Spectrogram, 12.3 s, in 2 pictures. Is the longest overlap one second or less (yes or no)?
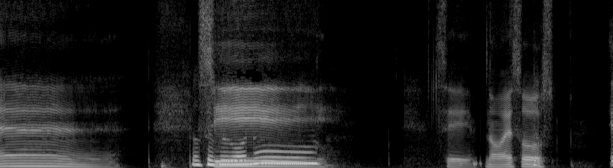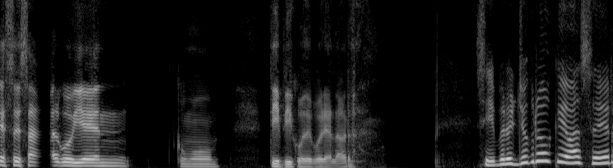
no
